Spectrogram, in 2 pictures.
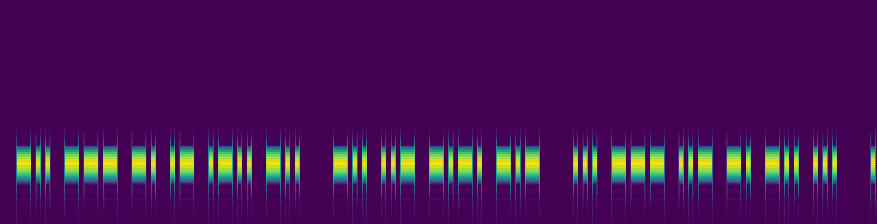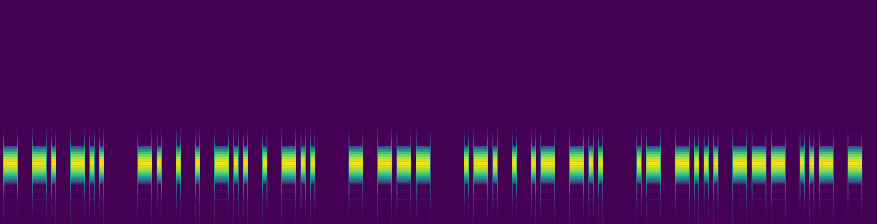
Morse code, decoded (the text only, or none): DONALD DUCK SOUNDS AND NEEDED TO READ ABOUT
